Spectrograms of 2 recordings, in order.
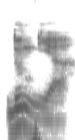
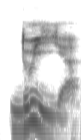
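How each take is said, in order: First: The n sound is pronounced clearly before y. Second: The n sound merges into the following y. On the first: The speaker calls it right. "membacanya dengan idhar" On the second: The speaker calls it wrong. "tidak dibaca semisal"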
